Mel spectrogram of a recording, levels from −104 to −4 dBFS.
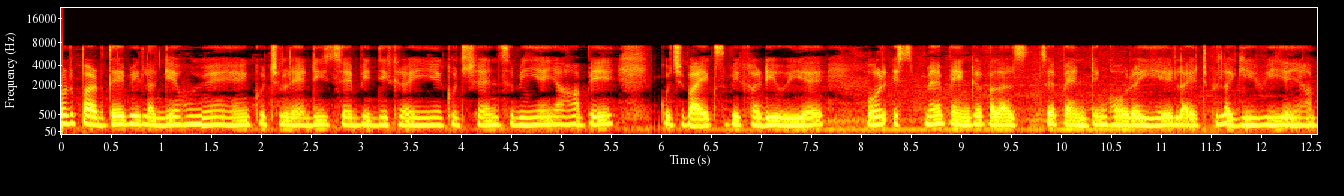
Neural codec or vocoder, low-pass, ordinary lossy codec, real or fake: none; 7.2 kHz; none; real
